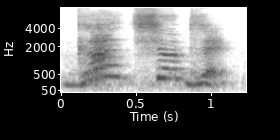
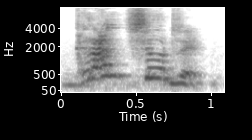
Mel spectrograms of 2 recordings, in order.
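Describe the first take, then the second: First: Grandchildren drawn out slowly, each syllable weighed; slow emphatic repeat. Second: Said in the usual way. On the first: Real, not acted. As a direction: stretch out grandchildren to drive the point home.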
